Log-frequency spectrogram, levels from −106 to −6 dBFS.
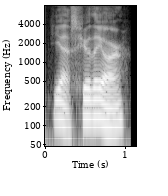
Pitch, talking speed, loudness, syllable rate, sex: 110 Hz, 210 wpm, -13 LUFS, 6.5 syllables/s, male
